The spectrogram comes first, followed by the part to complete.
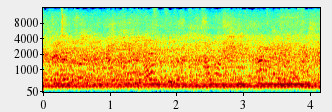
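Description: Synthesizer holding one steady sustained chord, a low drone of several notes, with audience chatter underneath.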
